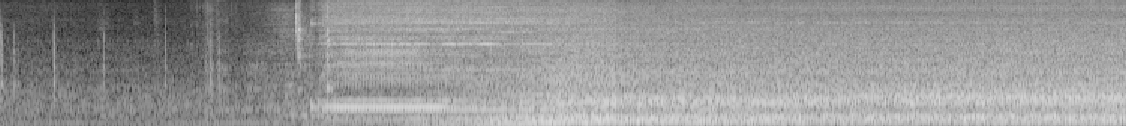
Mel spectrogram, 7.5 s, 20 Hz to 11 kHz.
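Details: Curbside-found Hampton Bay (Whirlpool) BHDH2500AS1 dehumidifier switched on: a few clicks, then fan and likely reciprocating compressor start into a steady even hum with faint rising tone and refrigerant flow; runs fine, normal startup.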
